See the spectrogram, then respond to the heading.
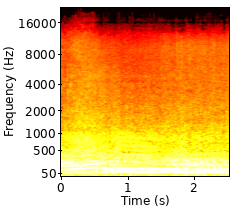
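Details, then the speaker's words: Motorcycle after mechanic found and fixed the cause of many problems: deep strong V-twin rumble climbing cleanly under throttle with no knocks or misses; engine now running healthy. "Oh, that sound will never get old, ever."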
